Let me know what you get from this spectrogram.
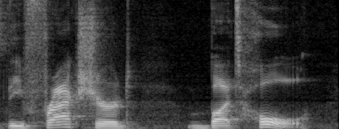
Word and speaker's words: The Fractured But Whole: And I don't remember what the title was, but the title of the second one, just as jab at the censors, is The Fractured But Whole. So it's The Fractured, but then it's spelled B-U-T and then W-H-O-L-E, but you say it together and without context, it's, you know, that's them going, we'll get you.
